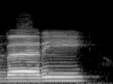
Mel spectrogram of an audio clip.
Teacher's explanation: Ri dipanjangkan 4 atau 5 harakat. Di sini masuk beserta dengung 2 harakat.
